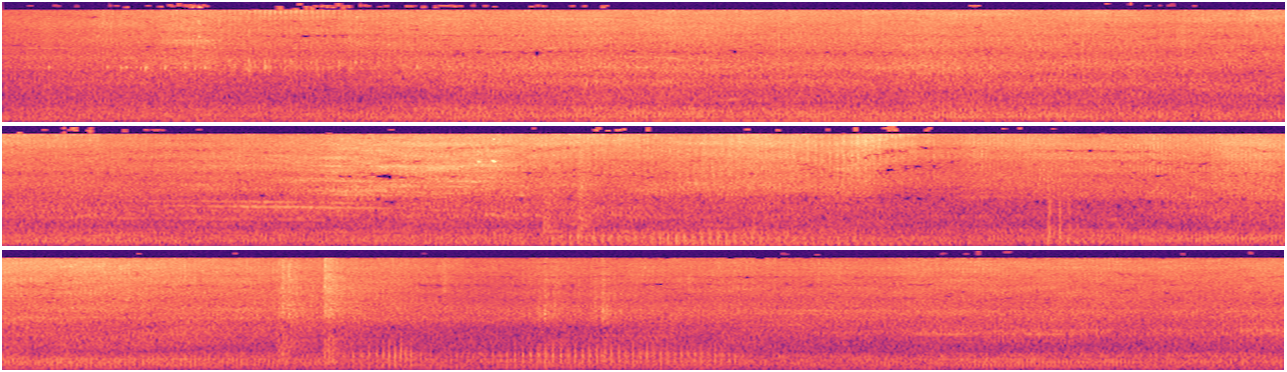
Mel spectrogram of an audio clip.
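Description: Road traffic passing close by: a van, cars and motorcycles, engines running and tyres on the road, swelling and easing as the vehicles go past.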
